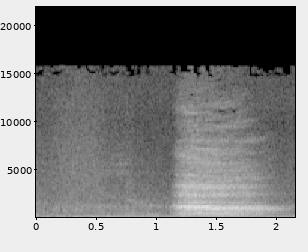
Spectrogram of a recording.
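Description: A man's deep, audible breath in through the open mouth, lasting just under a second from a little past halfway. It is a demonstration of a deep inspiration with the hands behind the neck, a position that lets him take in a little more air.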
